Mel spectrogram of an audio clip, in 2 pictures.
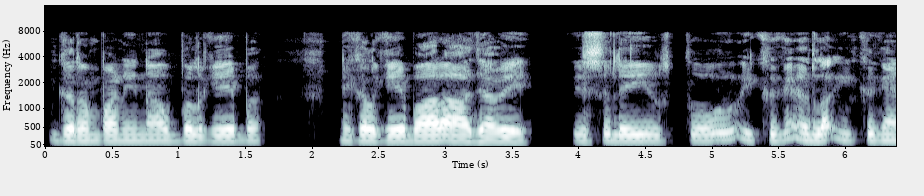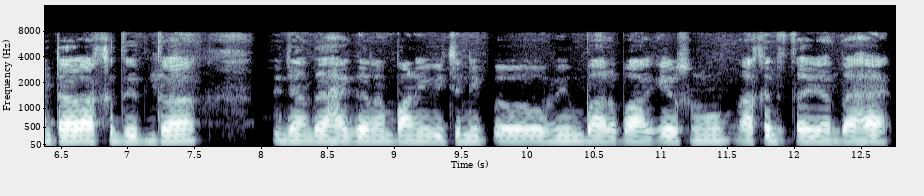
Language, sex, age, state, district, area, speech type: Punjabi, male, 30-45, Punjab, Amritsar, urban, spontaneous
